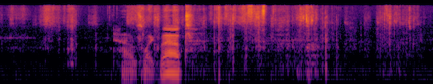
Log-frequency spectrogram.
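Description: A record sleeve rustles and slides in a man's hands.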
